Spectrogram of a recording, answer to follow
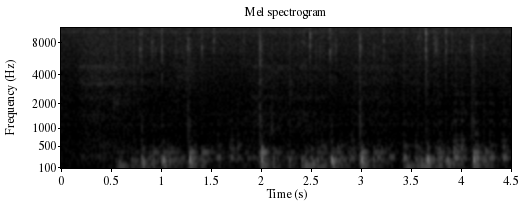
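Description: Typing on a laptop keyboard: an irregular run of key taps that starts about half a second in.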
